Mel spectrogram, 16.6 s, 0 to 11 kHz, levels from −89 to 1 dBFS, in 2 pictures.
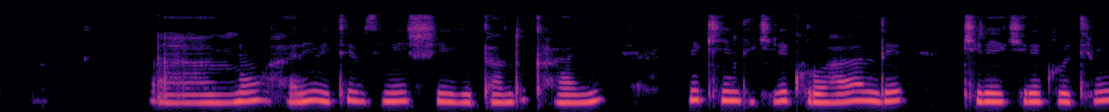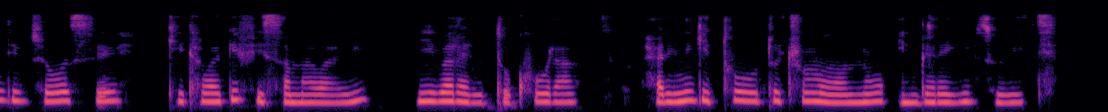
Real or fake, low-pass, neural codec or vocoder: fake; 7.2 kHz; codec, 16 kHz, 4 kbps, FunCodec, trained on LibriTTS, 50 frames a second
